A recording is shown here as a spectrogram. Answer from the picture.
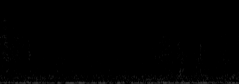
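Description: Faint rustling of a paper letter being handled and unfolded, a little louder near the start and again near the end, over a low steady hum.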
